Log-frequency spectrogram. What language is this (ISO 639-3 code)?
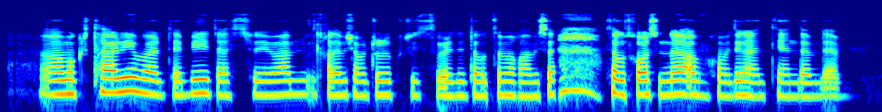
kat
